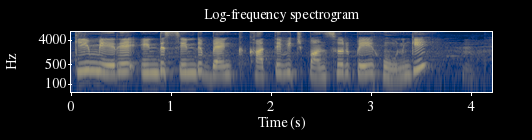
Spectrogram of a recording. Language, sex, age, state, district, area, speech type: Punjabi, female, 30-45, Punjab, Pathankot, urban, read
